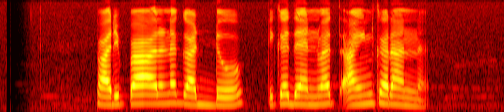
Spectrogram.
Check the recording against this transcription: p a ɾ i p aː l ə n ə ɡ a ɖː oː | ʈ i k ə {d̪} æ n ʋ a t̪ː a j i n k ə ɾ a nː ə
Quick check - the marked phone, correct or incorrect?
correct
